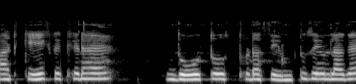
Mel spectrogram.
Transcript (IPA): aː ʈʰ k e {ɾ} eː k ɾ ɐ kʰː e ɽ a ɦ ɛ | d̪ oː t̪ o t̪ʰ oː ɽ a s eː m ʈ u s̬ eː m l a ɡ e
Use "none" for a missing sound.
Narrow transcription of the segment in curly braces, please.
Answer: none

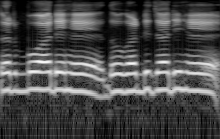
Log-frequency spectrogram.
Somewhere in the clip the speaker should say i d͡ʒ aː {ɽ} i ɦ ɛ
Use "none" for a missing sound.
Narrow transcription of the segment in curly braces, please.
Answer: ɾ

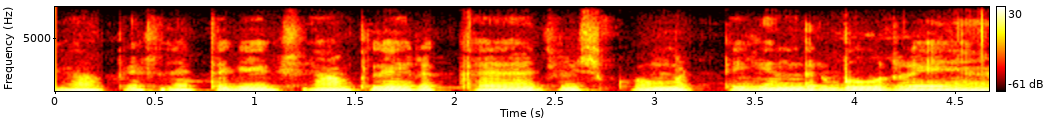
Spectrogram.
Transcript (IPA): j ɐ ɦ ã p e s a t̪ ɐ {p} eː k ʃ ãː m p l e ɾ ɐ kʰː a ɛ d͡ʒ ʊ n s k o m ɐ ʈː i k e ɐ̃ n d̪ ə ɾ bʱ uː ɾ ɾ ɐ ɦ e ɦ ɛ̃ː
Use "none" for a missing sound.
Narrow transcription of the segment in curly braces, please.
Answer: k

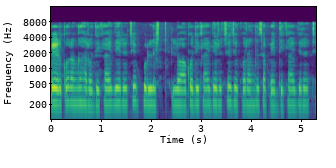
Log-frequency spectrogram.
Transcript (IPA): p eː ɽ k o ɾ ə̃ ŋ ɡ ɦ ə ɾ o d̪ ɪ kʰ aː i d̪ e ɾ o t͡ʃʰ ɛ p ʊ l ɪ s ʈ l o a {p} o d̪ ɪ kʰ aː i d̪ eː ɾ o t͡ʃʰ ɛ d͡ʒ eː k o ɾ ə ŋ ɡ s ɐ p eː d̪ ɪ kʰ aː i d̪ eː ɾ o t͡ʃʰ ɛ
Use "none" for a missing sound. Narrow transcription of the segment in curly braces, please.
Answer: k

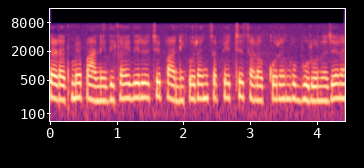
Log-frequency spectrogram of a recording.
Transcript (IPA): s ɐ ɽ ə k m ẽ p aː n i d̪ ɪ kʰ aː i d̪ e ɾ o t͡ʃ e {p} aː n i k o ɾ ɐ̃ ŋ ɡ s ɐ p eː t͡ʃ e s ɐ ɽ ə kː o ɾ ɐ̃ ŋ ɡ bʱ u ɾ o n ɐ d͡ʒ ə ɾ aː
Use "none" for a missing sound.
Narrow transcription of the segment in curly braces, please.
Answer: p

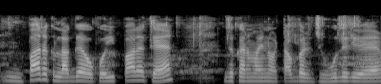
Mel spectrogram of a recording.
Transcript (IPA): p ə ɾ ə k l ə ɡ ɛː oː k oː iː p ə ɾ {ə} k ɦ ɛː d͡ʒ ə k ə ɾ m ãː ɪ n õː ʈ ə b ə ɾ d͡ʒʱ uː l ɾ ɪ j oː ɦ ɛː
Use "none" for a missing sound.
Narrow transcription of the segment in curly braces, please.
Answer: ə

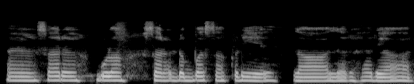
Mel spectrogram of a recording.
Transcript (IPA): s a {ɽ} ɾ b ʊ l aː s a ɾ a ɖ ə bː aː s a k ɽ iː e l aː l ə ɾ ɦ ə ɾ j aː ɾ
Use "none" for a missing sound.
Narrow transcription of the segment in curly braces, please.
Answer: none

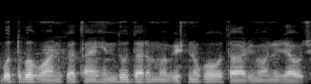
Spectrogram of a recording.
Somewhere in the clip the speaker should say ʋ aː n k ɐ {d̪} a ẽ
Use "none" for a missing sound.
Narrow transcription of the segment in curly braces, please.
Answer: t̪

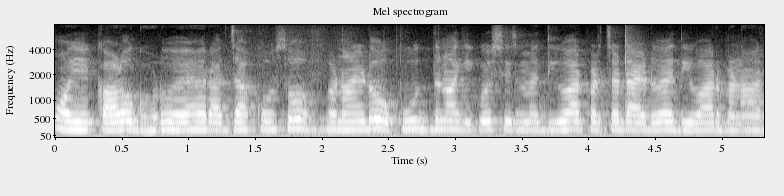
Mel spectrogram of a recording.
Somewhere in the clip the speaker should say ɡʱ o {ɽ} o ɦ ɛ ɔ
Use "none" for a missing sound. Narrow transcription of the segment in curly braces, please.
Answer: ɽ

